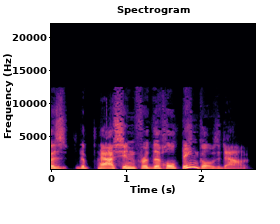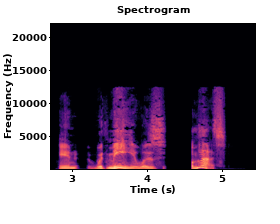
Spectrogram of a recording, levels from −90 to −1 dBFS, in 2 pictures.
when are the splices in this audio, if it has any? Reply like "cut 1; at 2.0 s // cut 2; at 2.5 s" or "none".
cut 1; at 2.8 s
